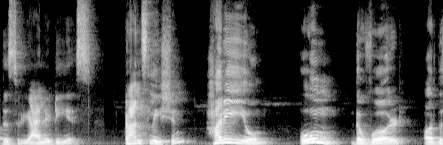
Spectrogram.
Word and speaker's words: Om: First of all, Om is one syllable, one sound when it's put together, but symbolically, if we break it down, it has three components. There is A, there is U, and there is M.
